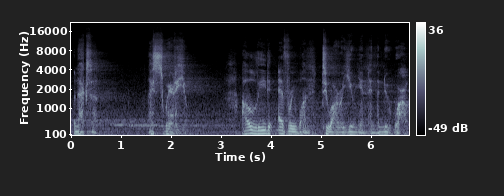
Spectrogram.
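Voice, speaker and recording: An actor playing an earnest, solemn young hero in a video game, speaking in a grave, measured manner. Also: male voice, low-pitched, background noise. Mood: solemn resolve. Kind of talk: dramatic video game voice acting. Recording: long reverb, music behind. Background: music.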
